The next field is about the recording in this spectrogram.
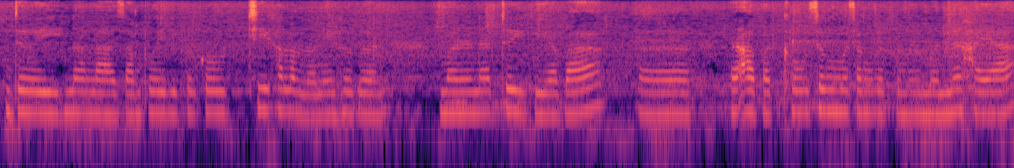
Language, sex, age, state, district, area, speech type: Bodo, female, 18-30, Assam, Chirang, rural, spontaneous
